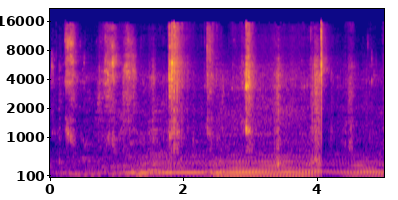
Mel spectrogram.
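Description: Close-up crunching and biting as raw vegetables dipped in sambal are chewed, with sharp crunches about one second apart. A low steady hum runs under it and stops near the end.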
